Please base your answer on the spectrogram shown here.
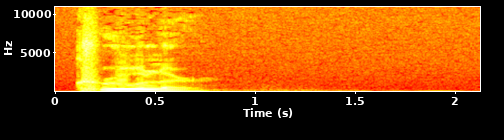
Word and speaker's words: crueler: Next word, crueler. Note the oo sound is spelled with the letter U.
